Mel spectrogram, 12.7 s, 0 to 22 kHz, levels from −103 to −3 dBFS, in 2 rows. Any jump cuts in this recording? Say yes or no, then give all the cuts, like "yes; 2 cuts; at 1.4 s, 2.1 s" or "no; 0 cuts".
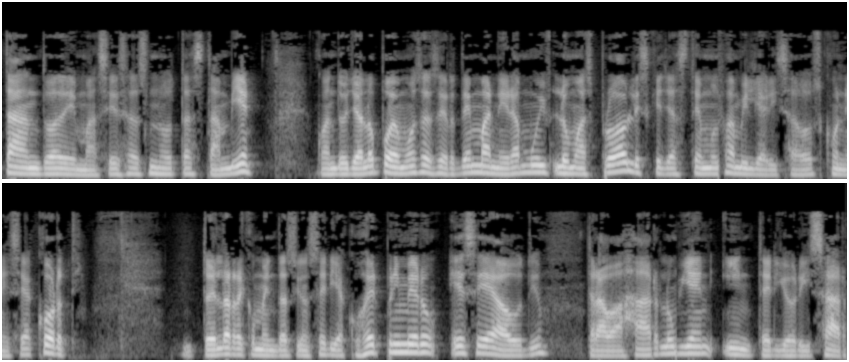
yes; 3 cuts; at 4.1 s, 5.4 s, 11.4 s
